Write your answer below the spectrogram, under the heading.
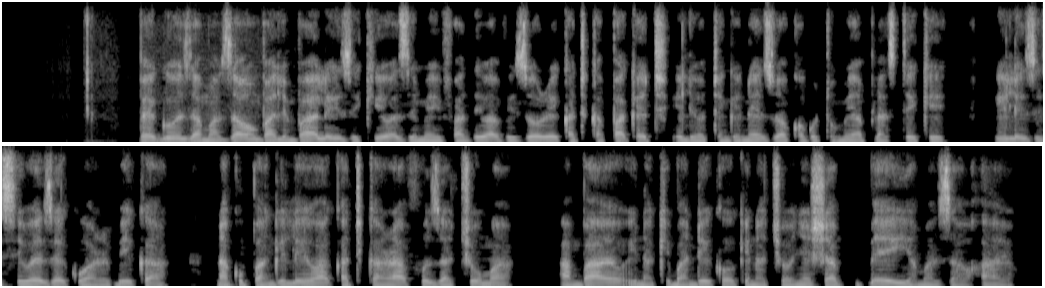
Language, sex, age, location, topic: Swahili, male, 25-35, Dar es Salaam, agriculture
